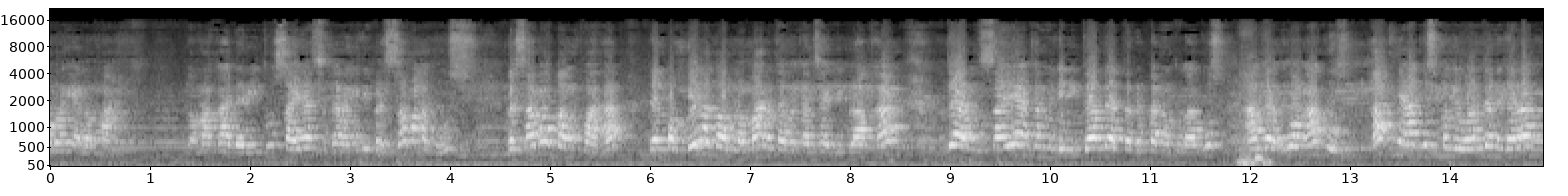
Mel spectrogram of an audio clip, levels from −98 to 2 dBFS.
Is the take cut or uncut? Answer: uncut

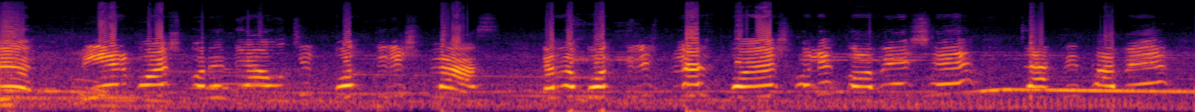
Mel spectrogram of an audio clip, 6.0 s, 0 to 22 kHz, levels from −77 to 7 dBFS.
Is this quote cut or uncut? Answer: uncut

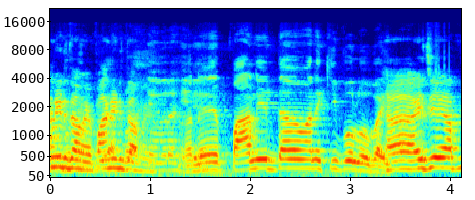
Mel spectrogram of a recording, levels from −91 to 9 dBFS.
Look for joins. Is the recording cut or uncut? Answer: uncut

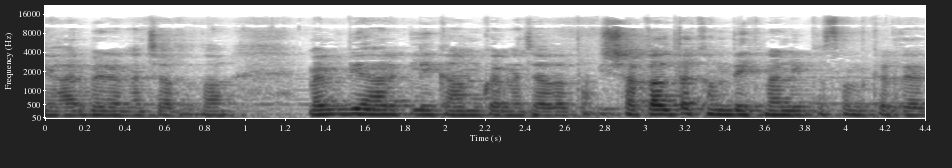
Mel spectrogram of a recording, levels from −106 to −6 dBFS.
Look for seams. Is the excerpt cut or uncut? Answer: cut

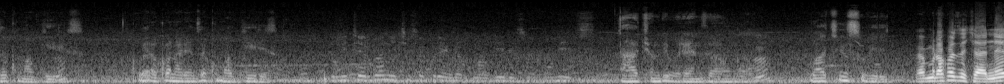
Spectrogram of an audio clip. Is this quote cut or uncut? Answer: cut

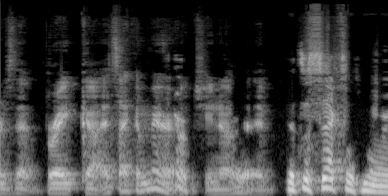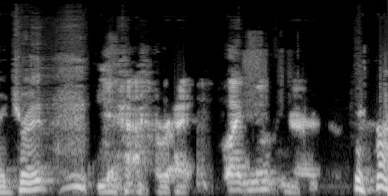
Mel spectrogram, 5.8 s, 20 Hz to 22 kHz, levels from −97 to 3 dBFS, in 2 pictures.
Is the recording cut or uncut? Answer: cut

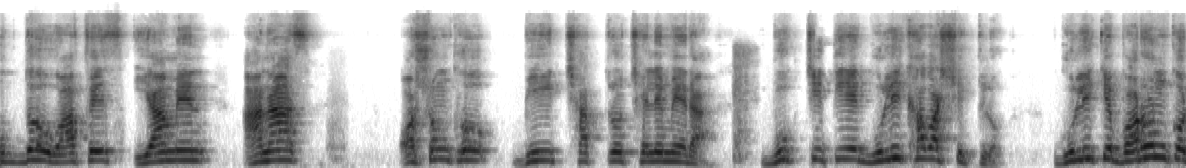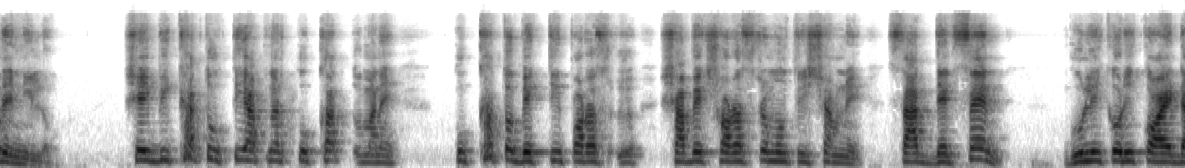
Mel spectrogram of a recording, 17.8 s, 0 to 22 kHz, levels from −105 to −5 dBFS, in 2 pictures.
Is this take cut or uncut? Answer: uncut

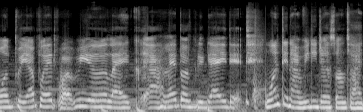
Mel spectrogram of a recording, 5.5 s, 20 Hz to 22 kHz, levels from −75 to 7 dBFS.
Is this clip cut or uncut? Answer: uncut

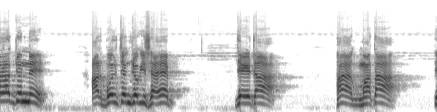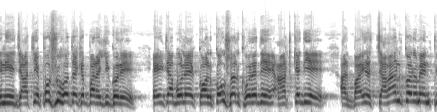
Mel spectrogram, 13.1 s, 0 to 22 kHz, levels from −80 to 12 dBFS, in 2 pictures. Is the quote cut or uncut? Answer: uncut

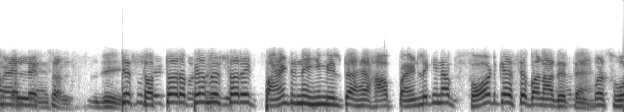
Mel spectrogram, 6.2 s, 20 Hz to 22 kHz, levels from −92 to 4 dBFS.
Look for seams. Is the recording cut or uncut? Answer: cut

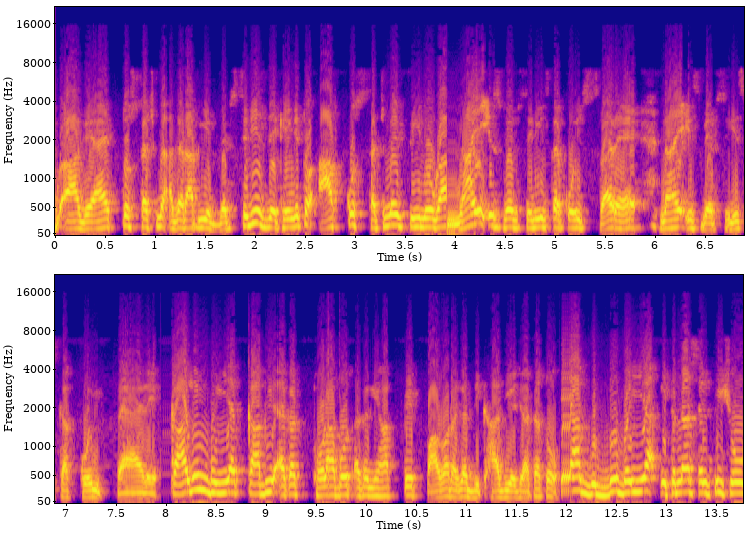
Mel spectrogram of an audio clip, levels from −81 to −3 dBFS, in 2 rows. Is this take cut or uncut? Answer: cut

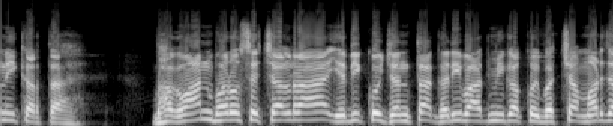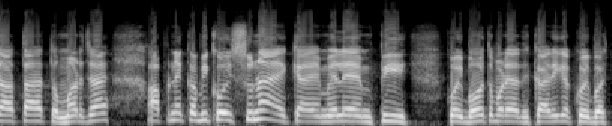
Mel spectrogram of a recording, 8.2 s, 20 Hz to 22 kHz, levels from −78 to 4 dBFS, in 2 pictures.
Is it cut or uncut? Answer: uncut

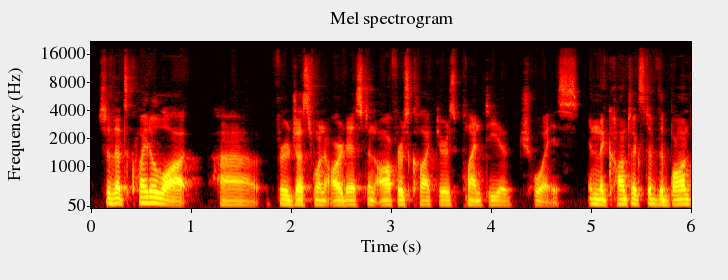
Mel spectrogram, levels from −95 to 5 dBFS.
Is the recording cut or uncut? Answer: uncut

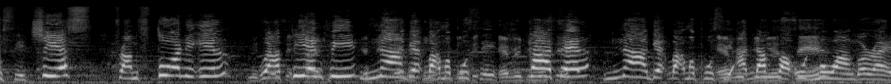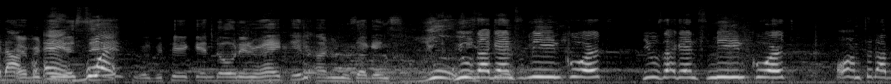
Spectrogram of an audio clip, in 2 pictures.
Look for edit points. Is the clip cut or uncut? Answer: uncut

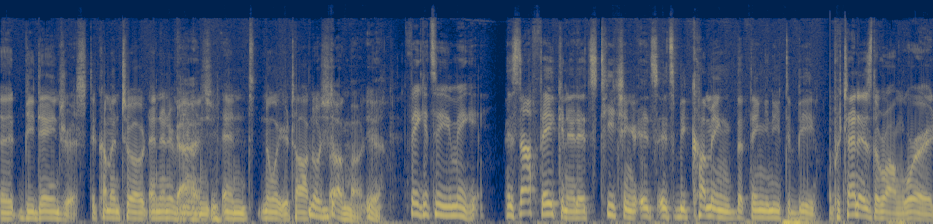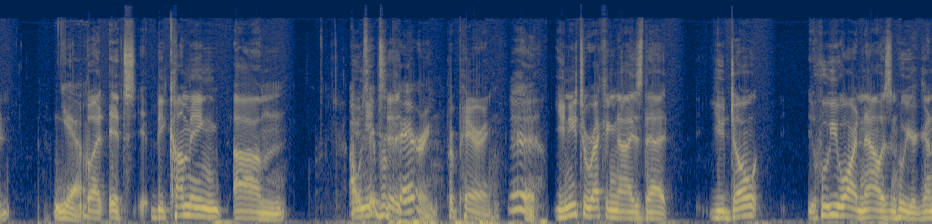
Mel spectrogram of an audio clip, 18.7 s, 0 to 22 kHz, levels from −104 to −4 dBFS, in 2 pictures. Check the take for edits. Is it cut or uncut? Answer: cut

